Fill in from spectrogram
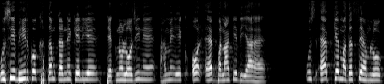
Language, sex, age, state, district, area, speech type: Hindi, male, 18-30, Bihar, Begusarai, rural, spontaneous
